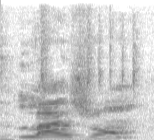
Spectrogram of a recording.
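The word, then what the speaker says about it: L'Agence: All right, here we have lagence. I had to find out the pronunciation. It looks like Elle Agency or something like that, but it's lagence, okay?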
